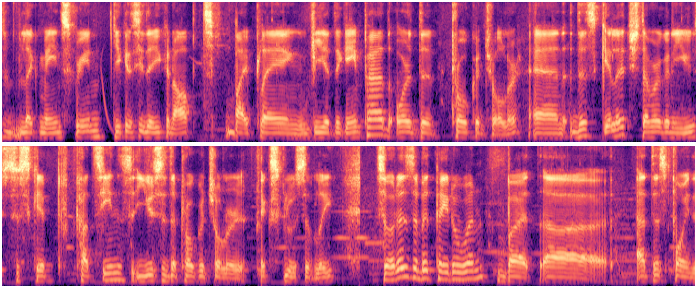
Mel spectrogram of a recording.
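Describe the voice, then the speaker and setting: A man commentating a speedrun, explaining glitches at length with many fillers and restarts. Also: on the low side.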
